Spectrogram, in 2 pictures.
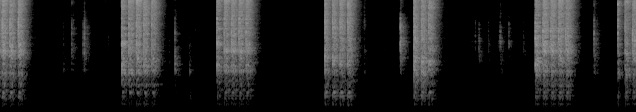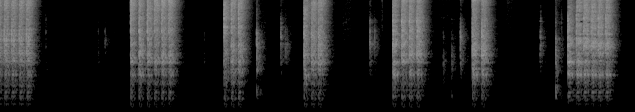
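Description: Outro music in short, sharply cut bursts of a pitched chord, about half a second each, with silent gaps between them.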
